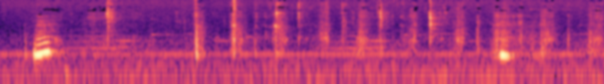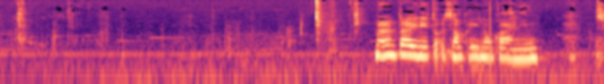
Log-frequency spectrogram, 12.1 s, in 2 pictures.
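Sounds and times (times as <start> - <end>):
faint steady hum: 0.0 - 12.0
person chewing and crunching: 0.8 - 9.8.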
